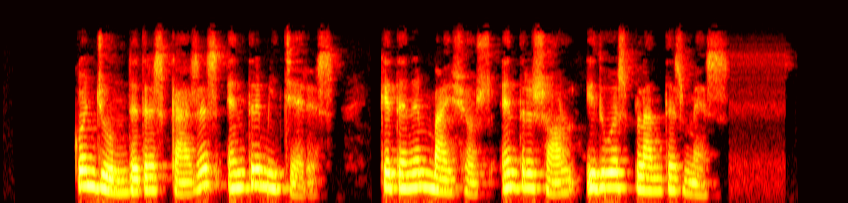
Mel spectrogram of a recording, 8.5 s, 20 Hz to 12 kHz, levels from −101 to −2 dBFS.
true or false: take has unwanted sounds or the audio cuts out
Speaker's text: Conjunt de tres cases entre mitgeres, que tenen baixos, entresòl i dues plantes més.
false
